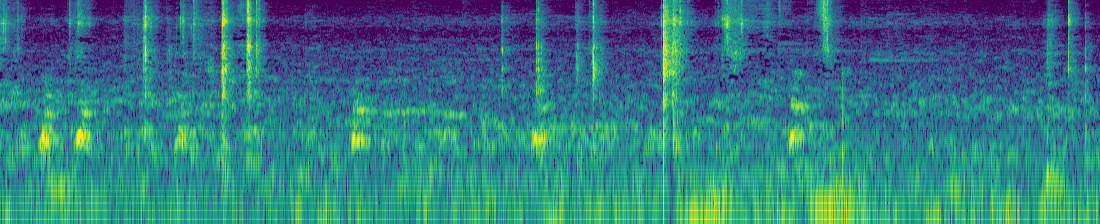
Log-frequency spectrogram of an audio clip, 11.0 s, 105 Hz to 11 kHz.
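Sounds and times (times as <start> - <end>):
plastic parts clicking: 0.0 - 2.7, 4.9 - 7.5.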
